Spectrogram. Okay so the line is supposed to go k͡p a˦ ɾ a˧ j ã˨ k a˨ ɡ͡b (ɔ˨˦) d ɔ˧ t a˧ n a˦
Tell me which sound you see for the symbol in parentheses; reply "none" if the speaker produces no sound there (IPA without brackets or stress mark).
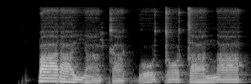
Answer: o˨˦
